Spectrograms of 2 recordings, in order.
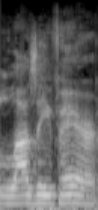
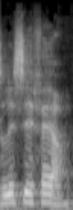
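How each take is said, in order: First: It is pronounced with an anglicized sound. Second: It is pronounced with a French sound. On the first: Someone else said it this way. The speaker calls it wrong. "my history professor was like" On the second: This is how the word should be said. The speaker calls it right. "Like no, it's"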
